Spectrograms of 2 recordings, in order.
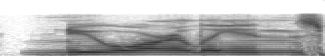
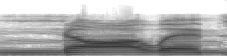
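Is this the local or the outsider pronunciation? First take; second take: outsider; local. First: It is said the way outsiders pronounce it. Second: It is said the way locals pronounce it. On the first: The speaker is not from there. "Everyone else says New Orleans" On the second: The speaker is from there. "if you actually come from there, you have to say Nawlins"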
